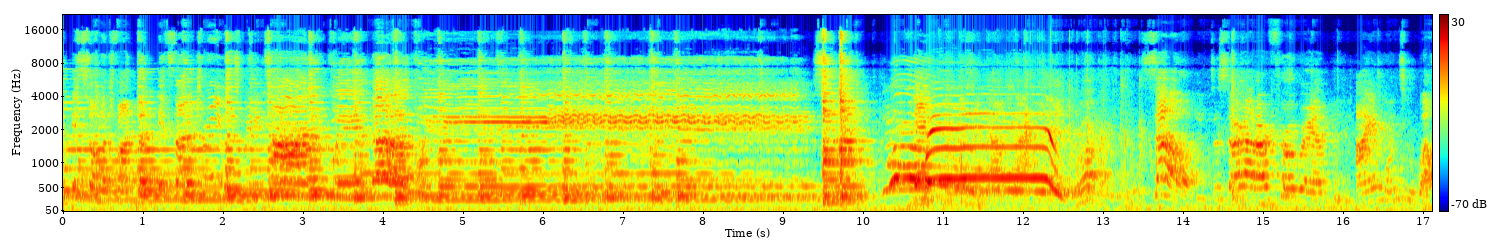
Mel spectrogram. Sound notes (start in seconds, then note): 11.0 applause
